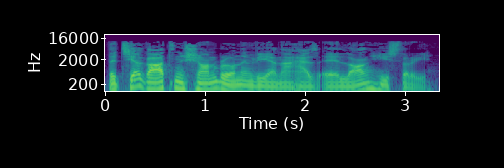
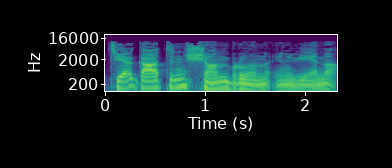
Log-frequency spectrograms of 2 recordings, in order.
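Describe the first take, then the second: First: Tiergarten Schönbrunn given a put-on German sound; German attempt again. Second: Tiergarten Schönbrunn said with a tried German pronunciation; German attempt. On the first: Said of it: "I'm not gonna keep doing this". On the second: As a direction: try Tiergarten Schönbrunn the German way, rolling it out carefully. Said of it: "Let's see if I can pull this off". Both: Shown as a demonstration.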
